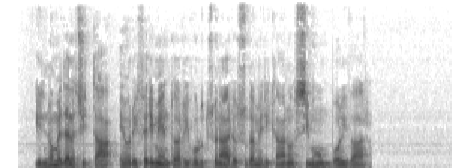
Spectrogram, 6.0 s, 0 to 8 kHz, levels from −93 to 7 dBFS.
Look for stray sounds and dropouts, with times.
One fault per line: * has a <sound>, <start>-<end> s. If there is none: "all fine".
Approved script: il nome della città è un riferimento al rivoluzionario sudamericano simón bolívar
all fine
